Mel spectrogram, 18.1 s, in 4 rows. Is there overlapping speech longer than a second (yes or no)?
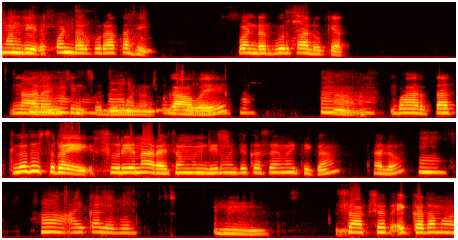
yes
